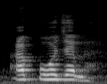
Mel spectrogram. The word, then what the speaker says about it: apostle: वैसे अब अगला पर चलते हैं 28 नंबर, T लेटर को साइलेंट करते हैं अगर यह L के पहले आए। याद रखो, T लेटर तभी साइलेंट होता है यह L के पहले, अगर L के पहले T आए तो क्या हो जाएगा, T साइलेंट होता है। जैसे अपोजल, APOSTLE, तो T क्या हो जाएगा, T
